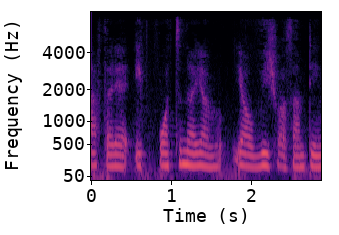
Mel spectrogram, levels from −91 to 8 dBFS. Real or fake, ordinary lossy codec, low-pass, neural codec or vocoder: fake; MP3, 32 kbps; 7.2 kHz; codec, 16 kHz, 0.5 kbps, X-Codec, WavLM features, trained on Multilingual LibriSpeech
